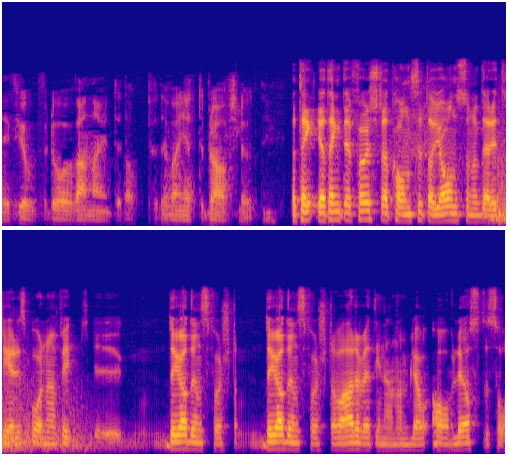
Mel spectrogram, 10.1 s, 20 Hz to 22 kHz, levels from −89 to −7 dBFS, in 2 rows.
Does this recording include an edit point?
yes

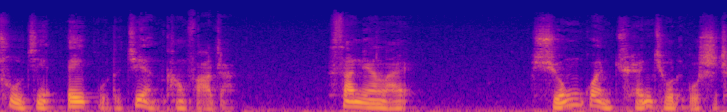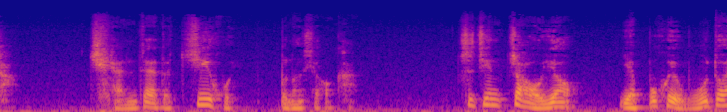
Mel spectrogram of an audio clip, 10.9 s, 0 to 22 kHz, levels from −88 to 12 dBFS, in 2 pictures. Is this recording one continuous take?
no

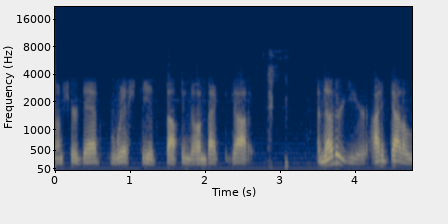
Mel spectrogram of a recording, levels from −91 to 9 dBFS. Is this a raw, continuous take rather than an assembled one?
yes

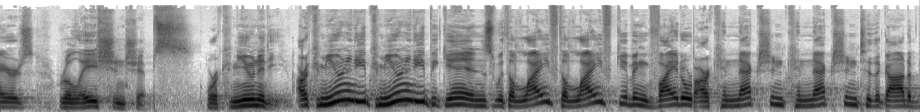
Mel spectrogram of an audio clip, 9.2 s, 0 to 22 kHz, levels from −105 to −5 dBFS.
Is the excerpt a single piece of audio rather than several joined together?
no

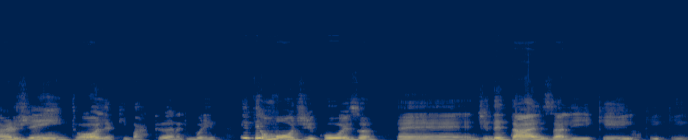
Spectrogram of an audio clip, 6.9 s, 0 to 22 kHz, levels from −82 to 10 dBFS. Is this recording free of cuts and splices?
yes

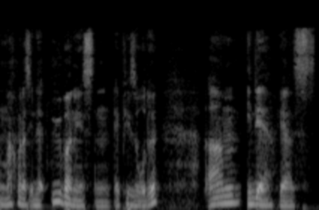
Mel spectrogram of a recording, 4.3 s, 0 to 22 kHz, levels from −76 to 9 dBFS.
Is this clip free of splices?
yes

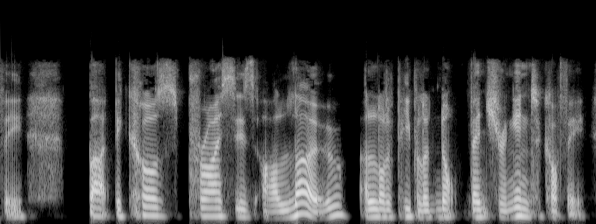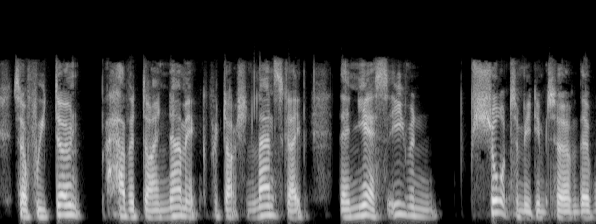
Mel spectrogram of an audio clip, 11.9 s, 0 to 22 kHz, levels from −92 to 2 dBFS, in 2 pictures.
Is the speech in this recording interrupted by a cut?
no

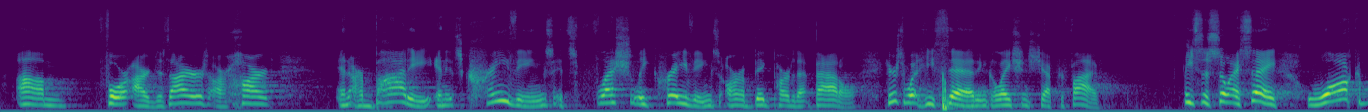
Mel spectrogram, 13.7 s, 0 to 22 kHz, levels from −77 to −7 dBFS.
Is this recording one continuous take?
yes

